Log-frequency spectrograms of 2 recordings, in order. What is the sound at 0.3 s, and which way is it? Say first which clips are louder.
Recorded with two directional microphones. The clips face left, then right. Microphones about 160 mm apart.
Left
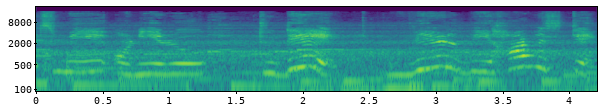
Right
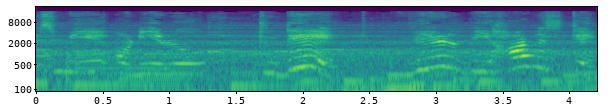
A child's voice: left 3 dB; 30° left (ahead or behind).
